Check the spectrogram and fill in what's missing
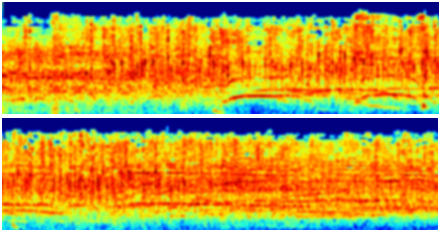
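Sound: audience applause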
